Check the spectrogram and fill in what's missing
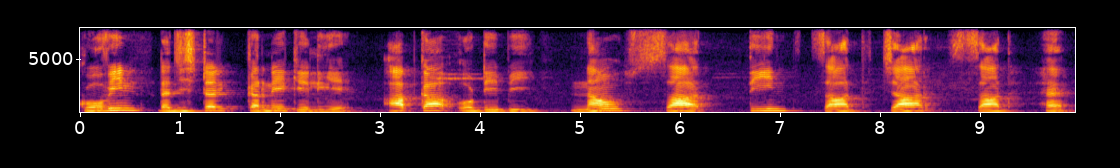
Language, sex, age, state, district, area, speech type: Hindi, male, 18-30, Madhya Pradesh, Bhopal, urban, read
